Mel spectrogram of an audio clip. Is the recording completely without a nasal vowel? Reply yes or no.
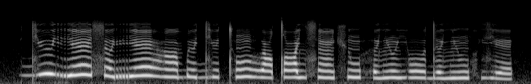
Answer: no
